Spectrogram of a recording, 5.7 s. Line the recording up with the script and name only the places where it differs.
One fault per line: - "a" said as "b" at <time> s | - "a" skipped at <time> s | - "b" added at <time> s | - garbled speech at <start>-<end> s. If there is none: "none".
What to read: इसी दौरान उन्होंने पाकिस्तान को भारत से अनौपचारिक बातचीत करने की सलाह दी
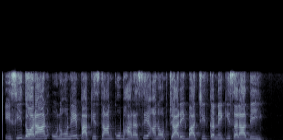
none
